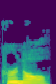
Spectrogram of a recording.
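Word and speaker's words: colonel: you're not from Michigan colel pronounced kernel duck I mean duck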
